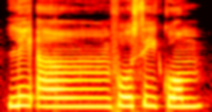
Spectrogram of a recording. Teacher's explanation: کلمت لانفسکم میں نون ساکن ہے پھر حرف الفا ہے. فا حروف الاخفاء میں سے ہے تو ہم یہ حکم کو غنہ کے ساتھ ادا کریں گے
